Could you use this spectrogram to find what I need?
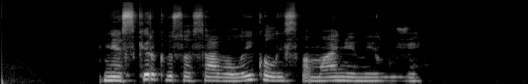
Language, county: Lithuanian, Panevėžys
